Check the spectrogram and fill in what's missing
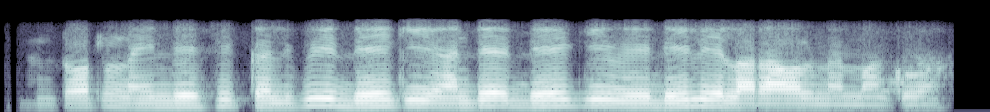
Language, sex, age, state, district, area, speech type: Telugu, male, 18-30, Andhra Pradesh, Nellore, rural, conversation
